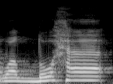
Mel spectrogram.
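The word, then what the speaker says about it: والضحى: Wadduha, kan gitu harusnya kosong. Wal laili idza saja. Jadi berhentinya itu di udara. Ma wadda'aka. Jadi wa ma qala la, begitu. Walal akhiratu khairul laka minal ula la. Ya, sebagian ada orang baca wadduha wal laili idza saja. Jadi ada e-nya. Ya, ini juga harus dibetulkan.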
